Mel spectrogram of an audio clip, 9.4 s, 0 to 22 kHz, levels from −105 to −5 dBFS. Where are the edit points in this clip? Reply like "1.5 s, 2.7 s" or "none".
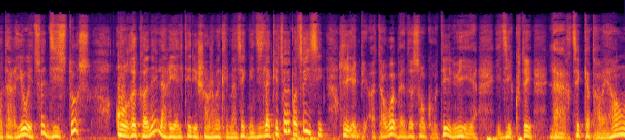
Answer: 5.1 s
